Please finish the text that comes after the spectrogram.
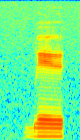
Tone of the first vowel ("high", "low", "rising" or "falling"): low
